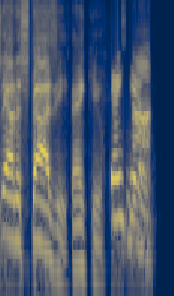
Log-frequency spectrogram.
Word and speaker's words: Anasazi: It's pronounced Anasazi.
